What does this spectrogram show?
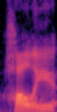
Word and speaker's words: Halley: and just for clarification the pronunciation is Holly I know blame my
